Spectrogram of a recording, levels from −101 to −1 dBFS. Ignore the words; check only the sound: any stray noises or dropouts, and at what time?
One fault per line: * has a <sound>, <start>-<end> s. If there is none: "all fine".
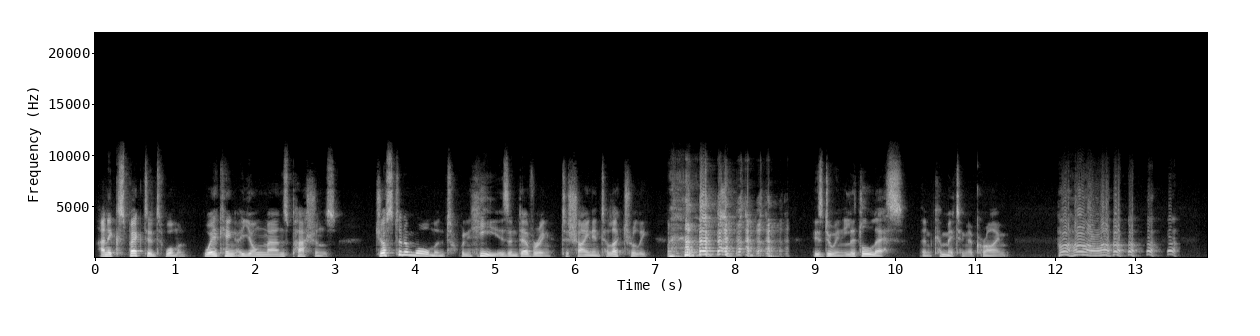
* has a laugh, 7.2-8.7 s
* has a laugh, 12.0-13.6 s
